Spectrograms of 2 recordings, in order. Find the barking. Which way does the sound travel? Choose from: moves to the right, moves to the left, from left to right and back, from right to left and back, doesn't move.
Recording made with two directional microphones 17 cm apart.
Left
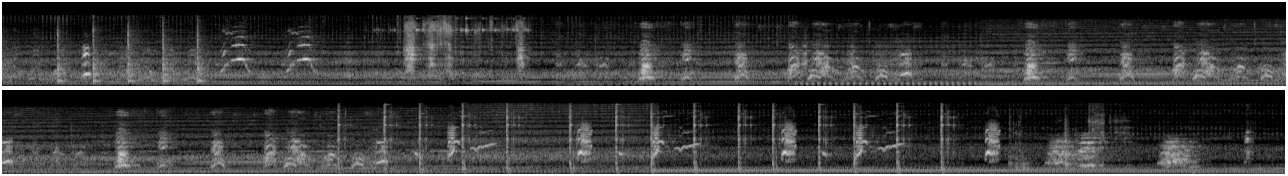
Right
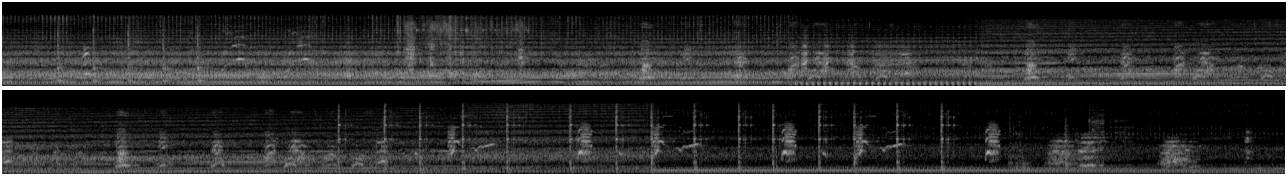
doesn't move.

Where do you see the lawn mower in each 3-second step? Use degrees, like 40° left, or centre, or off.
20° right, 20° right, 10° right, 10° left, 20° left, 30° left, 40° left, 40° left, 40° left.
